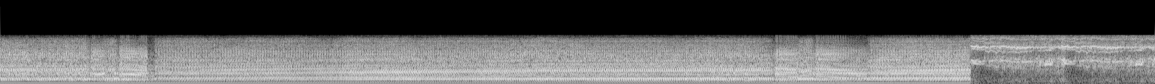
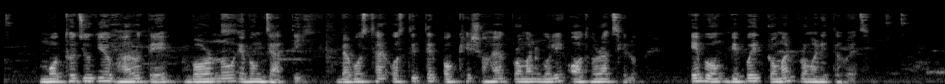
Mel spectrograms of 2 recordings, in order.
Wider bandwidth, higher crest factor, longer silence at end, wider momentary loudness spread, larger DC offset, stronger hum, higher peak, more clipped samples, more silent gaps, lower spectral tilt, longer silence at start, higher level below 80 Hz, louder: second, 4 kHz vs 11.5 kHz; second, 8 dB vs 16 dB; about the same, 0 s vs 0 s; second, 3 LU vs 9 LU; first, 0.5% vs under 0.1%; neither; first, 0 dBFS vs -6 dBFS; first, 0.1% vs under 0.1%; neither; first, -8.5 dB/octave vs -6 dB/octave; about the same, 0 s vs 0.05 s; first, -30 dBFS vs -52 dBFS; first, -8 LUFS vs -23 LUFS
